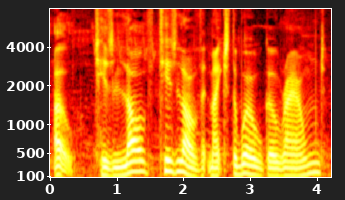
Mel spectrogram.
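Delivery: drawn-out sermon on love; moralising Duchess. A narrator's reading.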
